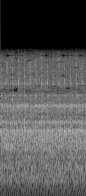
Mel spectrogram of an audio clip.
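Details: Yamaha Aerox scooter two-stroke: fast, rattly metallic knocking over buzzy idle, steady throughout, seemingly from the variator area; worn crankshaft bearings.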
